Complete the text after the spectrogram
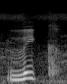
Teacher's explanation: Kafnya ada hamas, ada angin keluar. Rak. Ro-nya dibaca secara tafkhim lagi karena ada ro barisnya fathah.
